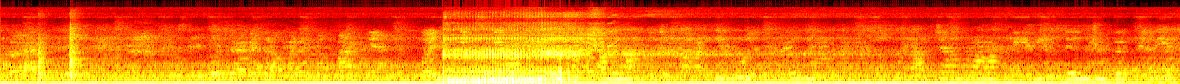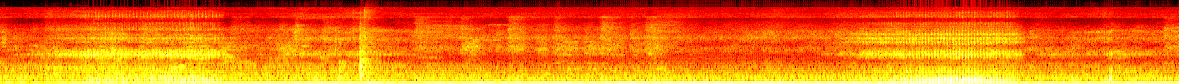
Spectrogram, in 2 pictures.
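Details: Sleeping beagle snoring: three rough snores about six seconds apart over a steady background hum.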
